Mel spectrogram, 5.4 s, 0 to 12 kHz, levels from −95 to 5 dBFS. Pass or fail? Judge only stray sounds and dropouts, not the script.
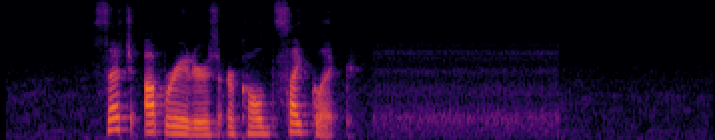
pass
